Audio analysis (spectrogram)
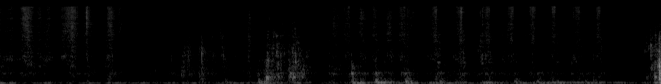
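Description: A wooden-handled brush scrubs the wet white rubber/foam sole of an empty light pink mesh sneaker, held in a pink rubber-gloved hand over a basin of soapy water. A quick run of brisk, bristly scrubbing strokes gives a bright, hissy rasp with a soft low thump beneath each pass, and the sound stops short between strokes.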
